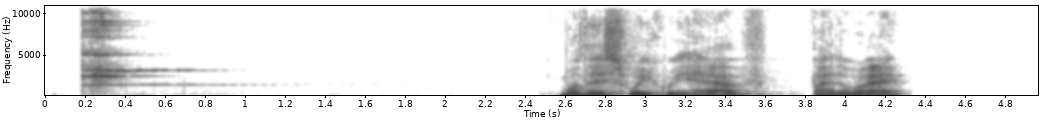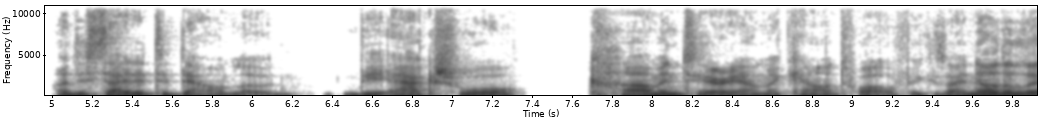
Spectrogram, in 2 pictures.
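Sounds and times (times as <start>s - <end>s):
glasses clinking in a toast: 0.1s - 1.1s
speech: 2.6s - 4.4s, 5.0s - 9.9s.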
